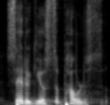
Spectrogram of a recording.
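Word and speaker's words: Sergius Paulus: 했던 겁니다 서기호 바울 서기호 바울은 헬라어로 제대로 발음을 해서 읽으면 세르기우스 바울루스에요 세르기우스 파울루스 이어 바울이라고 하는 사람은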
